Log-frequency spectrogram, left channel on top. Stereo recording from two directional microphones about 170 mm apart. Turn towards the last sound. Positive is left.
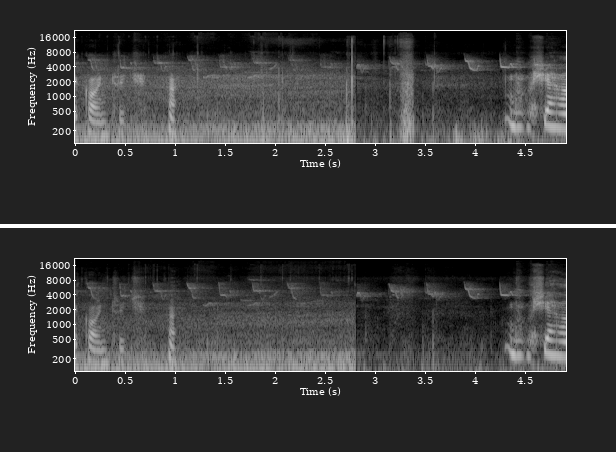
turn(degrees=-15)  # may be behind; listen again after turning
